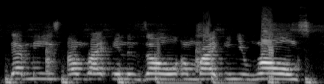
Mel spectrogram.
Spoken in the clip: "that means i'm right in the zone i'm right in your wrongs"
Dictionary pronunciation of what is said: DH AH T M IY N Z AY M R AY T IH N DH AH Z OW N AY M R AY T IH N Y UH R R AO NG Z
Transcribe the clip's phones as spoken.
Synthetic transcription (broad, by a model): DH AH T M IY N Z AY M R AY T IH N DH AH Z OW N AY M R AY T IH N Y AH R R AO NG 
